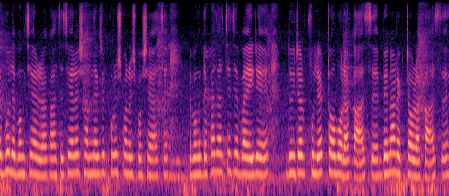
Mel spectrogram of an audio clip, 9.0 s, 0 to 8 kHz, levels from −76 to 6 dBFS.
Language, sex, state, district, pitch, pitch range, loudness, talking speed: Bengali, female, Assam, Hailakandi, 230 Hz, 215-245 Hz, -13 LUFS, 175 wpm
